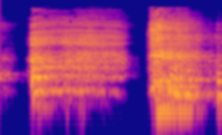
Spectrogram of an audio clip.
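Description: A woman's two long, breathy sighs of distress, the second starting about a second and a half in.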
